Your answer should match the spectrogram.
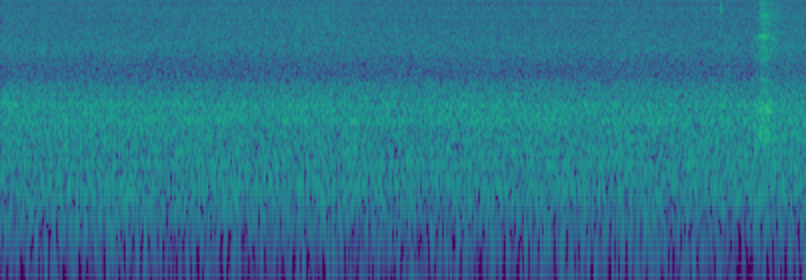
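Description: Steady room noise: a faint, even hum and hiss with no distinct events.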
